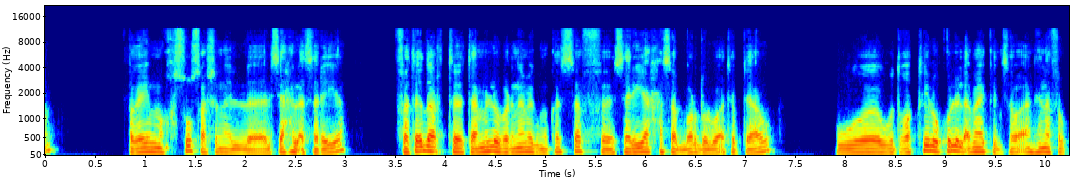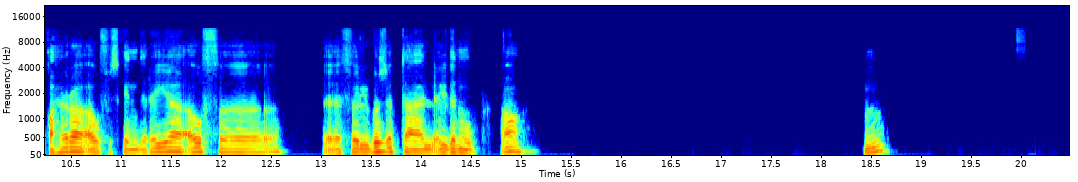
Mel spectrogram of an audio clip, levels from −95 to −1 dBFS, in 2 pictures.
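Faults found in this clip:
No audible faults found in the speech on review; nothing to raise against any component.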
